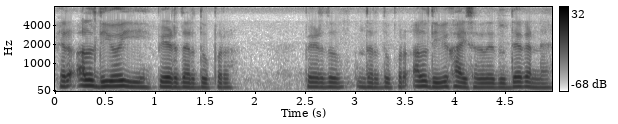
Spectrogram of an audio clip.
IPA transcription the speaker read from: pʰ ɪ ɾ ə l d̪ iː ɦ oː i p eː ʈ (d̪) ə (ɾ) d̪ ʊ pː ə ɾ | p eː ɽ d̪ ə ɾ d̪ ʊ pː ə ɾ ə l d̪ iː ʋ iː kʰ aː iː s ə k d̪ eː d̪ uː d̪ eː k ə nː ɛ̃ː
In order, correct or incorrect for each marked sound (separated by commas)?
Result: correct, correct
